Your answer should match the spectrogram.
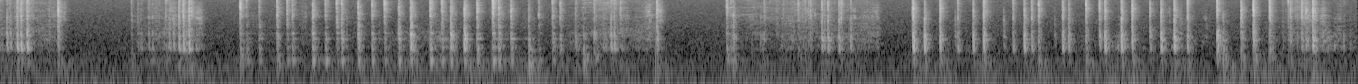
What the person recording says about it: lots of plastic sounds on the steering wheel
